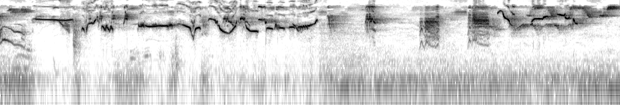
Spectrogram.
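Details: White-rumped shama song, described as an original forest recording, used as therapy to make silent shamas respond and sing: loud fluid whistles, rising and falling slurs and sharp chips, with faint low background rumble.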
